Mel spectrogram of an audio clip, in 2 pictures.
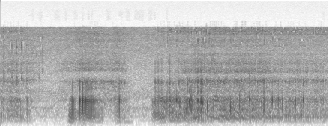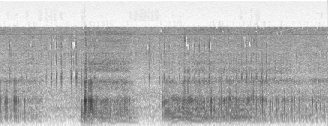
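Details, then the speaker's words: Child snoring in sleep, filmed by his father after he denied snoring: rattling snores on each breath in, softer breath out, about every four to five seconds. "See, dude, you snore. You snore."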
